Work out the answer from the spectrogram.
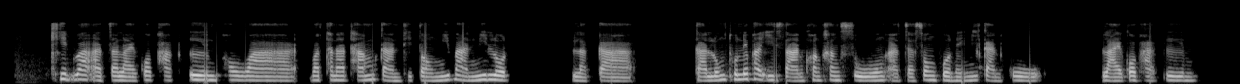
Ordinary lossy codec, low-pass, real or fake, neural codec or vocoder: none; 7.2 kHz; fake; vocoder, 24 kHz, 100 mel bands, Vocos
